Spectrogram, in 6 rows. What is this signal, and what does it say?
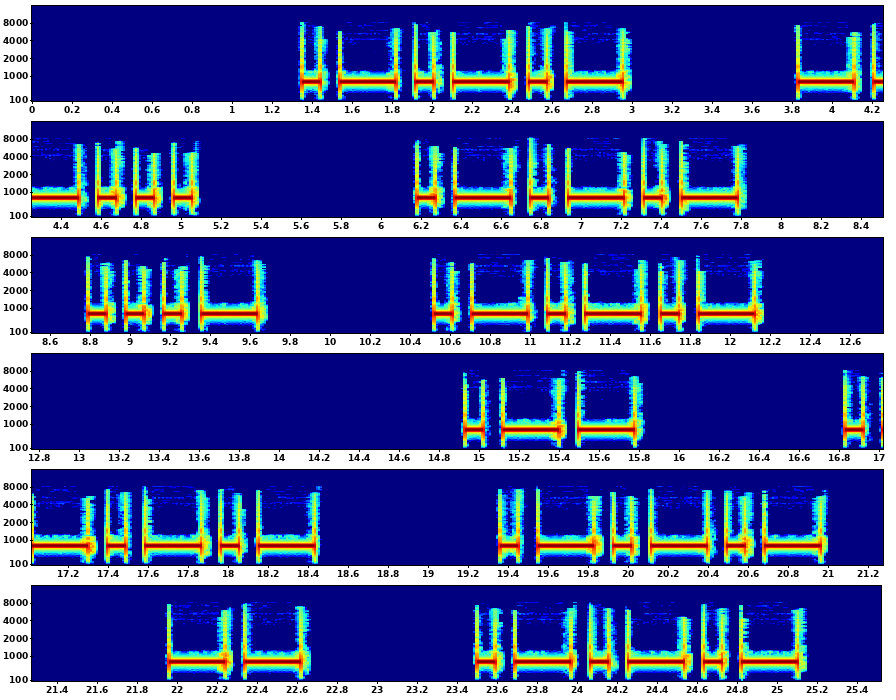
Morse code, heard as a keyed tone, about 13 wpm, spaced as for 7 wpm, 800 Hz. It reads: .7.V. W..M.
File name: LEZIONI / 10 SIGNS / 10C DOT ws 12wpm 3548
